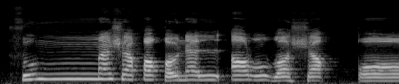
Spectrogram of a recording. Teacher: پہلے والے قاف پہ قلقلہ نہیں ہوگا، دوسرے والے قاف پہ قلقلہ ہوگا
